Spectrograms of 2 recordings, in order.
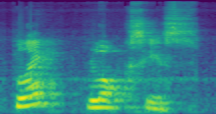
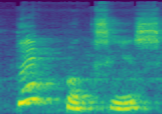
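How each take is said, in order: First: The second word begins with a 'bl' sound. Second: The second word begins with a plain 'b'. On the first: The speaker calls it wrong. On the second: The speaker calls it right.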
